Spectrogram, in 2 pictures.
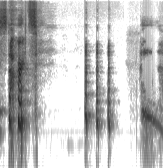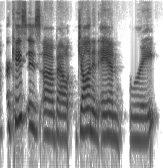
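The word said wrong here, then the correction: Racz: I think it's pronounced Rash. It's Hungarian. So for those of you who are listening and want to know why, they're like, why don't they know how to pronounce Rash or whatever, or race? It's spelled R-A-C as in Charles, Z as in zebra.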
